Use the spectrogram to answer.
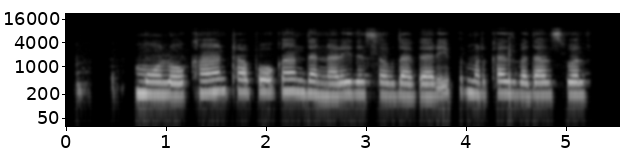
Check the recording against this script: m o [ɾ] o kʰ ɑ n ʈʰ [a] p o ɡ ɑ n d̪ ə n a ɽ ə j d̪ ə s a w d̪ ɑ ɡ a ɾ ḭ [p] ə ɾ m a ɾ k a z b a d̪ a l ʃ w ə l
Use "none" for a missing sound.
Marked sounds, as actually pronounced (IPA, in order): l, ɑ, p

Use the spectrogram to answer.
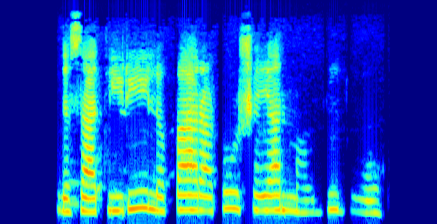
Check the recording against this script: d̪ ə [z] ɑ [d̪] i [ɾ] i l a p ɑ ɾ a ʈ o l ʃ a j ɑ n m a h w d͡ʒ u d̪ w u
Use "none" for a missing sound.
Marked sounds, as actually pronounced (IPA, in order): s, t̪, ɾ

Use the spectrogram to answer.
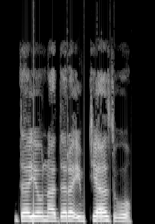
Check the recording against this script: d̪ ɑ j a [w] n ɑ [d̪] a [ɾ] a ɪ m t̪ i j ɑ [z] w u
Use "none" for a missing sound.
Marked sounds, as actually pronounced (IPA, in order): w, d̪, ɾ, z

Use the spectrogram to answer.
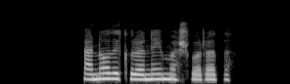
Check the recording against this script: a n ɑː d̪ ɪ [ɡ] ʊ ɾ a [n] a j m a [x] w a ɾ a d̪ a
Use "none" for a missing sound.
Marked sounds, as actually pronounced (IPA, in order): k, n, ʃ

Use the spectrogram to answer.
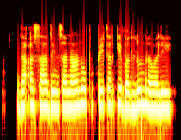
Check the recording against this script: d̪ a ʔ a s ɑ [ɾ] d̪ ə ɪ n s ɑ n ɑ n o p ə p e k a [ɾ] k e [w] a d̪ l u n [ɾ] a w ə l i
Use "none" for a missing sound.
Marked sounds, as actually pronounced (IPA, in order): ɾ, ɾ, b, ɾ

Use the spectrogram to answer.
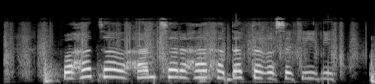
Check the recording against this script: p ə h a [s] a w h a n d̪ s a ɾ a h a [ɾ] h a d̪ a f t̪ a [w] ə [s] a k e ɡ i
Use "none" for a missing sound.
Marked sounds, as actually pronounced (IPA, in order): t͡s, ɾ, ɣ, s

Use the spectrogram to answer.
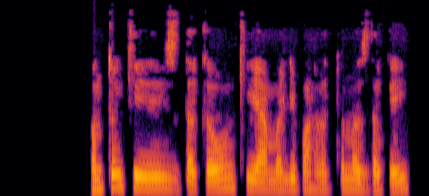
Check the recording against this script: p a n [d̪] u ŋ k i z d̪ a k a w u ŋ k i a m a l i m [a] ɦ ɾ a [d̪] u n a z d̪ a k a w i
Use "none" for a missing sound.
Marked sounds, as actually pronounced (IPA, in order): t̪, a, t̪

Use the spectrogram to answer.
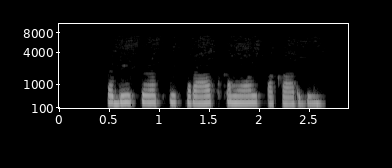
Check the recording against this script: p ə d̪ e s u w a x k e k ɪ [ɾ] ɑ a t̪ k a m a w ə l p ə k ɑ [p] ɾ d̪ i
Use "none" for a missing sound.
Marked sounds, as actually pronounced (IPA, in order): ɾ, none

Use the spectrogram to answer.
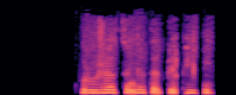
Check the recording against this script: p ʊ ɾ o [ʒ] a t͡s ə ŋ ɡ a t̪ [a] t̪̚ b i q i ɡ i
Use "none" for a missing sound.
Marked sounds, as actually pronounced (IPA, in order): ʒ, a

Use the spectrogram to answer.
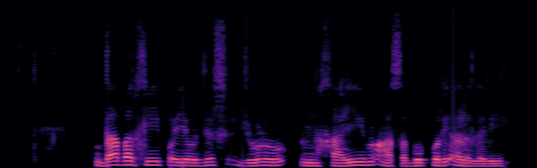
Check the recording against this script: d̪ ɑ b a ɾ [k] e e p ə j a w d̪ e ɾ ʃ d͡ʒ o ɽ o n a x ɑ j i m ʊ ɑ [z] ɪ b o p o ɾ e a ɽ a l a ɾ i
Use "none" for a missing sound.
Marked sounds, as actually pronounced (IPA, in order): x, s

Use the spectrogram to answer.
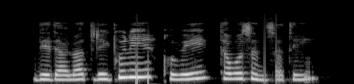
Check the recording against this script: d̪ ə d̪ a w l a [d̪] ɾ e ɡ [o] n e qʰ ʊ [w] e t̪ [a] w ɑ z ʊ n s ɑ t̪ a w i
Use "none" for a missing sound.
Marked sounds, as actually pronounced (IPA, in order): t̪, u, w, a

